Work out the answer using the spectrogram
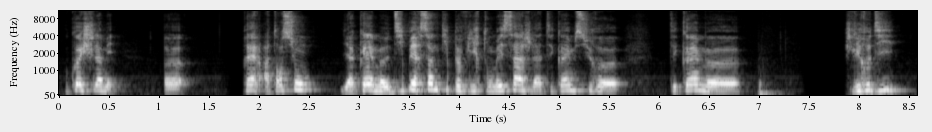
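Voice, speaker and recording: A man's voice: sits high, normal speed, long pauses. A man, streaming esports news and answering viewers in casual, rambling chat full of fillers. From Belgium. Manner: chatty and animated, rambling with many fillers.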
